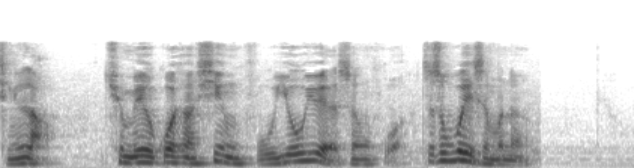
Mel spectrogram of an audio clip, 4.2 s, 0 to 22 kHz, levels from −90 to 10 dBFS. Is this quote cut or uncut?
cut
